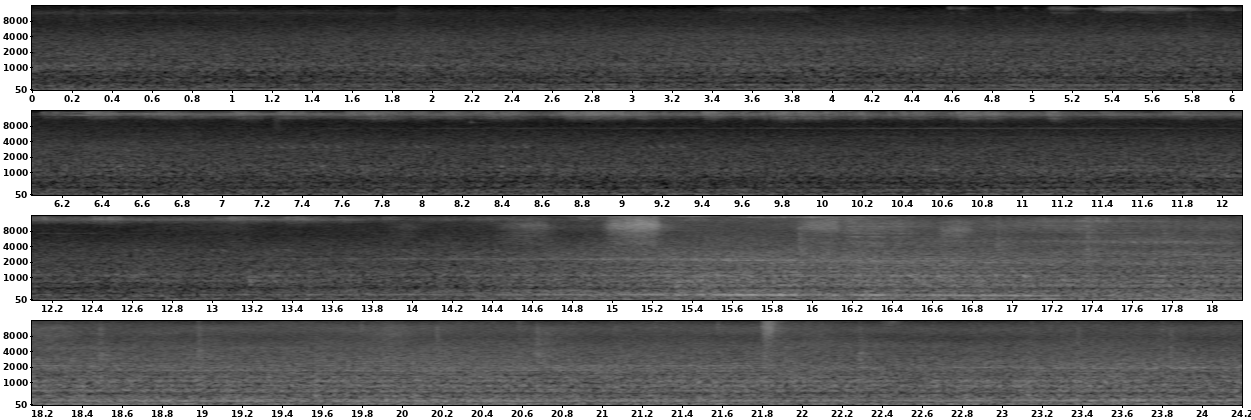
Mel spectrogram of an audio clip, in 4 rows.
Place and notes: Tamsui Line, New Taipei City - next MRT track
Insect sounds, Traffic Sound, MRT trains through, Bicycle sound
Zoom H2n MS+XY +Spatial Audio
